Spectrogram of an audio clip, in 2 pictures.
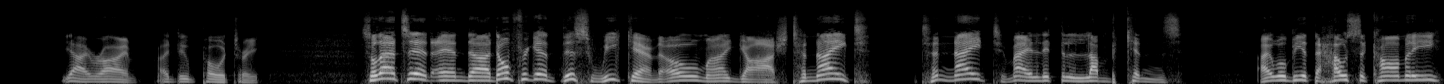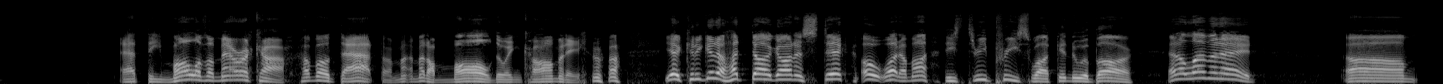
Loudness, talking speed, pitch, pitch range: -26 LUFS, 150 wpm, 160 Hz, 125-205 Hz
